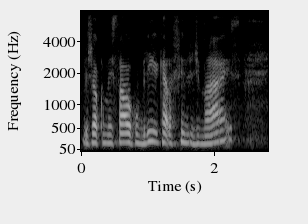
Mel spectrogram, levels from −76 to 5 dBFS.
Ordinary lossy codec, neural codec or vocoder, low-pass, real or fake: none; vocoder, 22.05 kHz, 80 mel bands, HiFi-GAN; 7.2 kHz; fake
